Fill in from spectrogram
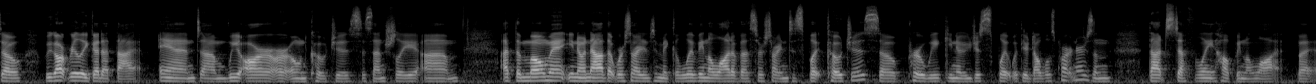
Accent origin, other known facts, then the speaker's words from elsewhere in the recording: Los Angeles, California, United States; Well, I grew up in Los Angeles. I grew up in Griffith Park.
